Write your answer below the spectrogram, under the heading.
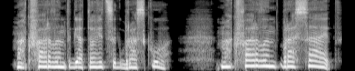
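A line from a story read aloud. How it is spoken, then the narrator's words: Tired exhale. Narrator (Russian): Устало выдохнула Триша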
